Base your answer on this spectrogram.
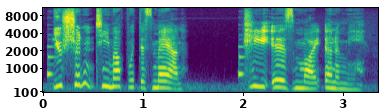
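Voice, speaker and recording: A woman's voice: sits high, expressive, moderate pace, background noise. A woman playing a solemn, resolute young princess and long-lost sister, speaking earnestly and with measure in a dramatic video game. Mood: stern. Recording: clear game music behind the voice.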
